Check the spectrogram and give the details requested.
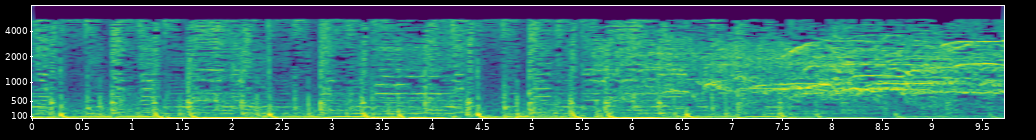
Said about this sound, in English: Start off with the applause, there's no question about it. And the applause is for the incredible football that many of us watched this past NFL weekend, AFC and NFC championship game.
